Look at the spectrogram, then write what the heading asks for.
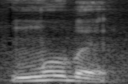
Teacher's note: زبر لا، ہا زبر ہا، ان اللہ، میم با پیش مب، با حروف قلقلہ میں سے ہے جو کہ 5 ہیں، قاف طا با جیم دال، ساکن ہونے کی وجہ سے اس پر قلقلہ ہوگا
